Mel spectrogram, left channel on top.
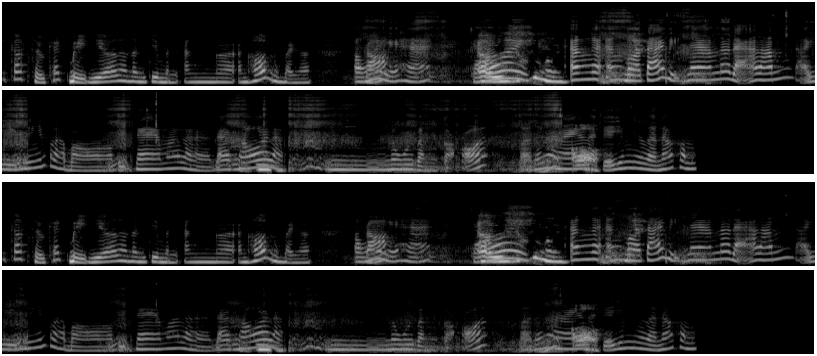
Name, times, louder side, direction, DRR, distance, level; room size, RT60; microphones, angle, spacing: voice 1, 0.0-3.1 3.6-3.9 4.7-5.7 10.7-11.0 13.8-14.1, left 1 dB, 10° left, 1.0 m, -28 dB
Zipper (clothing), 3.4-5.4 5.9-7.3 7.7-8.4 8.9-9.7 10.0-13.8 14.1-14.2, left 2 dB, 50° left, 6.9 m, -43 dB
voice 2, 3.5-5.3 5.7-11.0 11.4-15.1, left 3 dB, 70° left, 1.7 m, -34 dB
head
